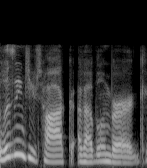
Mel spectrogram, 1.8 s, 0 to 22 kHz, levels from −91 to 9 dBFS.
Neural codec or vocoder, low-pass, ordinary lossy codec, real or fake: vocoder, 44.1 kHz, 128 mel bands, Pupu-Vocoder; 7.2 kHz; MP3, 64 kbps; fake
